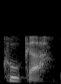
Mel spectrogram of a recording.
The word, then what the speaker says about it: Cuca: Is that their pronunciation? – C-U-C-A, Kuka.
